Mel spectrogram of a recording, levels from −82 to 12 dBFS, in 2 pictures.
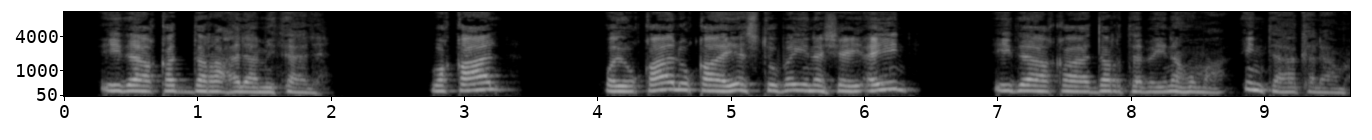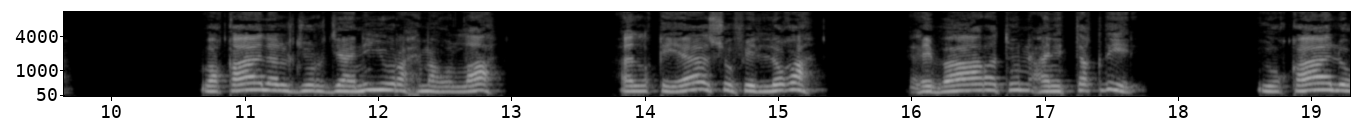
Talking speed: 80 wpm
